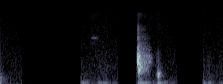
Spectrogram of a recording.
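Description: Near silence over a video-call line, broken by one short sound about one and a half seconds in, with a smaller one just after it.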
